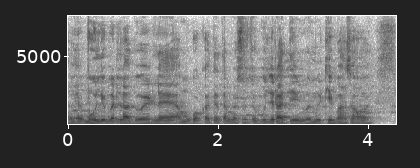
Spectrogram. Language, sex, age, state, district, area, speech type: Gujarati, male, 60+, Gujarat, Ahmedabad, urban, spontaneous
